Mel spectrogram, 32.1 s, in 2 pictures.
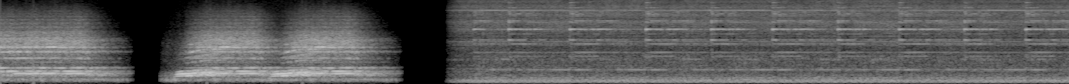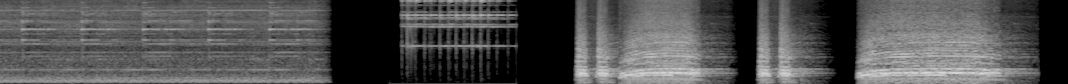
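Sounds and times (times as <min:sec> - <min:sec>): steam locomotive bell ringing: 0:06.9 - 0:21.0, 0:22.1 - 0:23.8
small tram bell ringing rapidly: 0:07.1 - 0:21.0, 0:22.1 - 0:23.8.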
